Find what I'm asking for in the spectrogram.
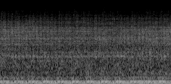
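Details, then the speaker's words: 1960 Triumph 350cc 3TA twin after repairs: started on the second or third kick and gives a steady, even low burble with no knocks or misses; good oil flow, charging on its 6-volt ammeter; healthy idle. "it started right up second or third kick and uh good idle it's throwing a charge"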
